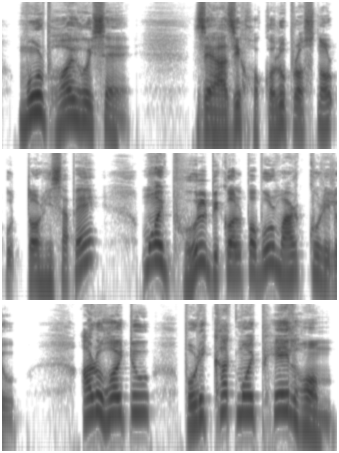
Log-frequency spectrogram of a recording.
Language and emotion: Assamese, fearful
